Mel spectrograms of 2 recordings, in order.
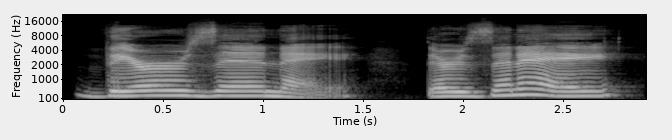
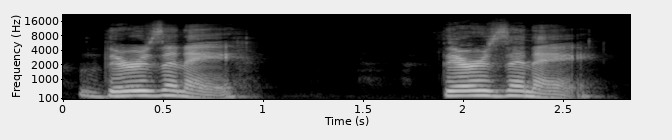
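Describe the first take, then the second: No difference in how they are said.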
